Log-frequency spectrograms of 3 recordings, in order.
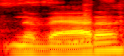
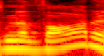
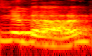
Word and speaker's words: Nevada: Is it Everyone down here says Nevada, and it drives me nuts. Yeah. How do you say pecan pie? Pecan pie. Pecan? Pecan. All right. Nikki, whatever. save us. We're already off topic. Nevada. It's Nevada.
